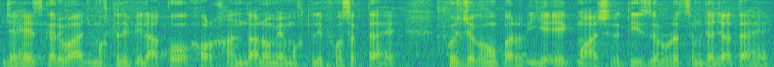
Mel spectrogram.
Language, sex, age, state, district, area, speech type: Urdu, male, 18-30, Uttar Pradesh, Saharanpur, urban, spontaneous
